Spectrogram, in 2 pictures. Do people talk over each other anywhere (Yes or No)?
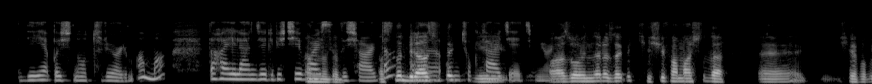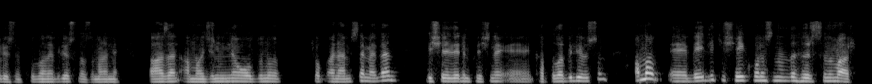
Yes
